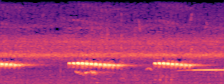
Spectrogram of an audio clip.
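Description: Fan-tailed cuckoo giving three short, high, slightly descending trills about a second apart, over a steady high hum of insects.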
